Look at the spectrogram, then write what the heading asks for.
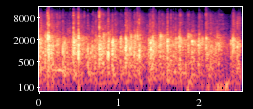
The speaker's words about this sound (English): Let's give her a clap. Thank you. You're amazing. Let's give her another clap.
